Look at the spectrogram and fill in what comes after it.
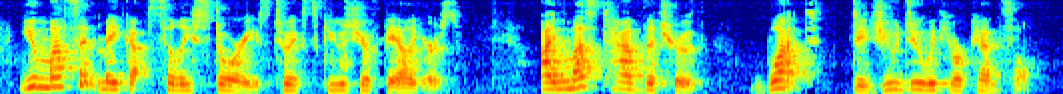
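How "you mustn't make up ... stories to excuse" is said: ordinary delivery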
